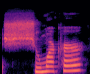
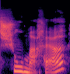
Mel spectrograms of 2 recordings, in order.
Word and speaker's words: Schumacher: from the american market but americans tend to pronounce it schumacher or something along those lines it's schumacher which technically means shoemaker however her name is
